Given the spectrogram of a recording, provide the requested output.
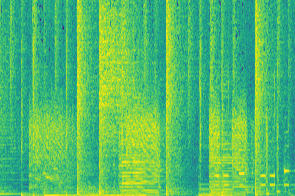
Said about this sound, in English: Hey, wait a second, we have a phone call.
